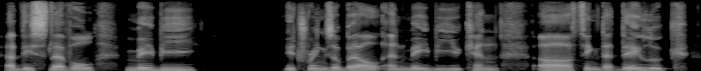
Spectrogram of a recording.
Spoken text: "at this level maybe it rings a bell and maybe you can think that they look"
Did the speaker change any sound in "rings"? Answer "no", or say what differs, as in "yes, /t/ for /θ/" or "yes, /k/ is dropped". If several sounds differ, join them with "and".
no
